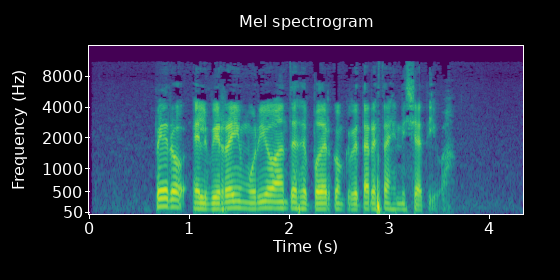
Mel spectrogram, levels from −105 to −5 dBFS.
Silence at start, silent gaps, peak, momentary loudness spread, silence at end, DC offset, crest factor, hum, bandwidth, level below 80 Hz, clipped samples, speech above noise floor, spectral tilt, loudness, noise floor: 0.7 s; none; -2 dBFS; 8 LU; 0.7 s; under 0.1%; 18 dB; none; 11.5 kHz; -46 dBFS; under 0.1%; 43 dB; -5.5 dB/octave; -18 LUFS; -62 dBFS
